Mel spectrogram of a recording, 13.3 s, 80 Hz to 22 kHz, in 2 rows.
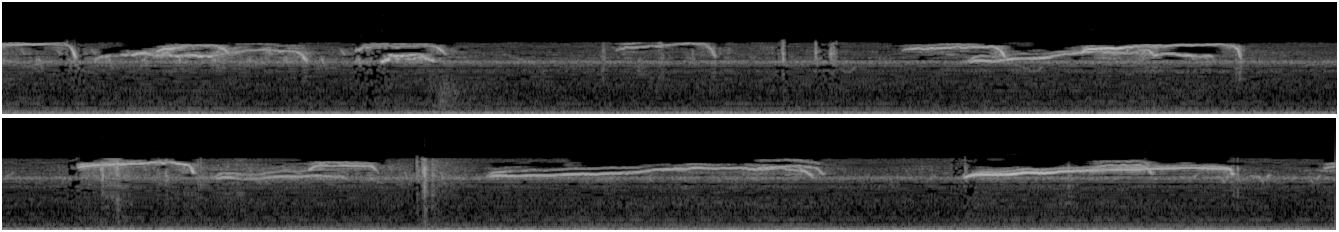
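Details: Bald eagle calls from a nest in southwest Florida, camera-recorded 26 February 2024 at 09:21: long series of high chattering, arched whistles, closing with longer drawn notes, over persistent electronic hum and low rumble.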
